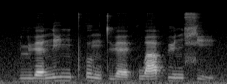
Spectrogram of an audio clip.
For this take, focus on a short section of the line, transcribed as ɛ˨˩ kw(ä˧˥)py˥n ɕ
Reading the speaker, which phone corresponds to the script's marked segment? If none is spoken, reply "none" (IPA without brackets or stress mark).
ä˧˥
